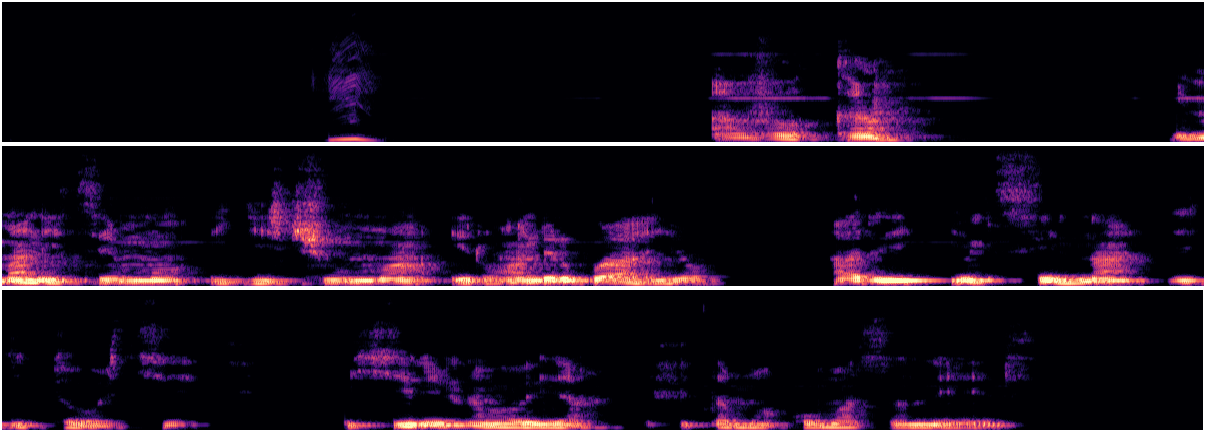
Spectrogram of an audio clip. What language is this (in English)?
Kinyarwanda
